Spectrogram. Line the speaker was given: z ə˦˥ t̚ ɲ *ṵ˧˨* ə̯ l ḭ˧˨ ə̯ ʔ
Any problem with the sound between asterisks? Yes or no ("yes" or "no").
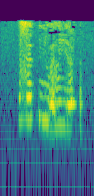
no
